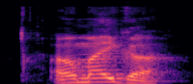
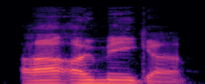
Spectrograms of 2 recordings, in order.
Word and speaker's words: Omega: Omega. Luke, say her name. Omega. Yeah, Omega. Omega. Omega's an Americanism, isn't it? It's like schedule and schedule.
